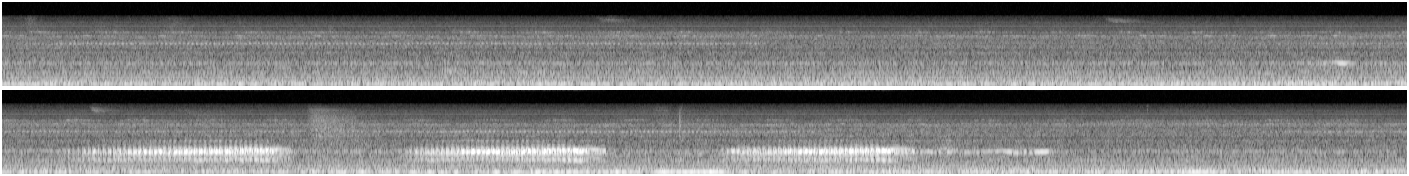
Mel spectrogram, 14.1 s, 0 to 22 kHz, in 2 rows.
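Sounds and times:
low steady hum: 0.0 - 14.0
Physalaemus moreirae frog calling with drawn-out nasal notes: 6.6 - 12.4.

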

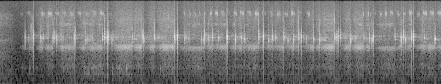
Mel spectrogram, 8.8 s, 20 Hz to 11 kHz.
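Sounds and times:
stonemason toadlet Uperoleia lithomoda calling with clicking notes: 0.4 - 8.8.

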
